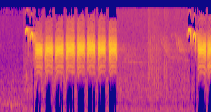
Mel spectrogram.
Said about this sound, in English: Listen for the chickadee-dee-dee call of our state bird.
